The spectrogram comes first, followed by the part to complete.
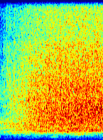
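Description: A large audience applauding. The applause swells over the first second, then holds steady.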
